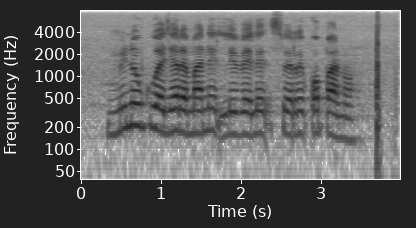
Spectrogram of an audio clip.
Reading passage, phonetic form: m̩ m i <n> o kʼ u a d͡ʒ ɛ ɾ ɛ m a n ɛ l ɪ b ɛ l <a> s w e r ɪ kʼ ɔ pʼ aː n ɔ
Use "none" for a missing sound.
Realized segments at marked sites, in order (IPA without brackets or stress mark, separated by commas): n, ɛ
